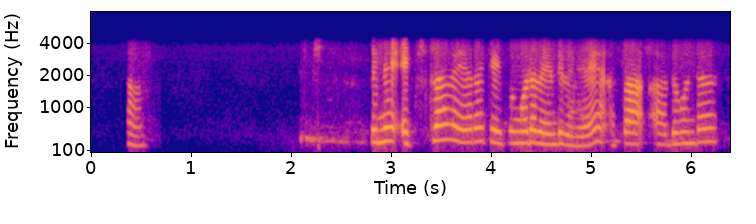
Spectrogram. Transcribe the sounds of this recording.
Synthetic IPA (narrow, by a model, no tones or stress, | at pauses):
aː | pinːe̞ʔeksʈraːʋe̞ːrekːeːkːuŋɡoːɽɨʋe̞ːɳɖiʋɐɾuleɐ̰pːaɐðuɣo̞ɳɖɨ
